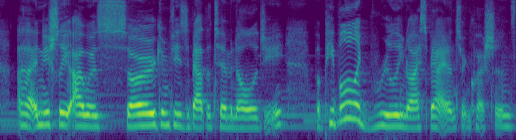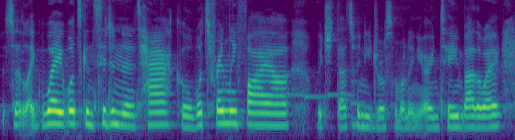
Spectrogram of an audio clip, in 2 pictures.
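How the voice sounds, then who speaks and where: A woman's fairly high voice at a very fast pace, with music in the background. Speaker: artist. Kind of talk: casual talk to camera.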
